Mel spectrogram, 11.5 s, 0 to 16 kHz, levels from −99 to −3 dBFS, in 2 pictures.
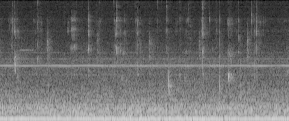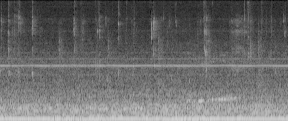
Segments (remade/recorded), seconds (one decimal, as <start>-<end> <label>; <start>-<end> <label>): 0.0-2.1 recorded; 2.1-4.5 remade; 4.5-6.8 recorded; 6.8-7.9 remade; 7.9-9.0 recorded; 9.0-10.0 remade; 10.0-11.5 recorded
